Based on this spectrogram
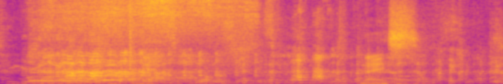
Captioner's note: hissing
